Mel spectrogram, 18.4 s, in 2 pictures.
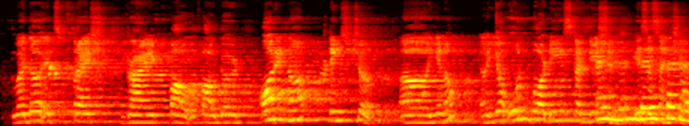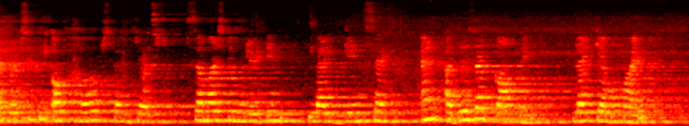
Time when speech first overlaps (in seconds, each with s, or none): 7.9 s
